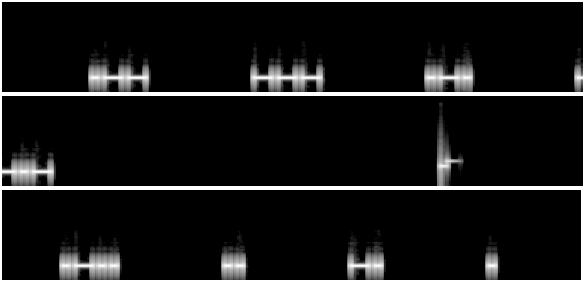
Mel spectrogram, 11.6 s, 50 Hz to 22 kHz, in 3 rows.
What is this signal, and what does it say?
Morse code, heard as a keyed tone, about 30 wpm, spaced as for 10 wpm, 700 Hz. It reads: WORK LINE
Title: 6x Character Spacing - Top 200 Words - 30wpm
